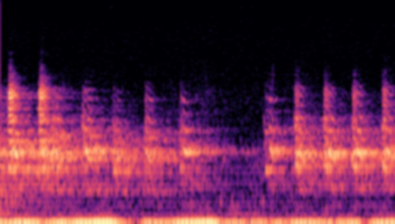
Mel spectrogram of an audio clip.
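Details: Wild turkey yelps, roughly three per second, rough and nasal, delivered in two runs with a brief gap in the middle, about a dozen notes in all.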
